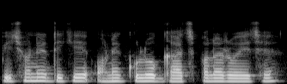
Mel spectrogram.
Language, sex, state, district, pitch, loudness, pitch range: Bengali, male, West Bengal, Alipurduar, 150 Hz, -14 LUFS, 145-155 Hz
